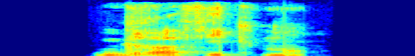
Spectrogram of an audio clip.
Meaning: graphically (with respect to graphics)
- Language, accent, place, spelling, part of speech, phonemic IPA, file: French, France, Lyon, graphiquement, adverb, /ɡʁa.fik.mɑ̃/, LL-Q150 (fra)-graphiquement.wav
